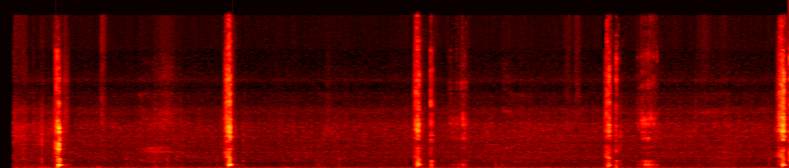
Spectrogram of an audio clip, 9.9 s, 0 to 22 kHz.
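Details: Persistent hiccups since December 2015 after surgery with nerve damage (pudendal, phrenic, vagus, sympathetic nerves): sharp, sudden throat hiccups at irregular intervals, some in quick pairs, with a soft burp-like sound; intractable hiccups.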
